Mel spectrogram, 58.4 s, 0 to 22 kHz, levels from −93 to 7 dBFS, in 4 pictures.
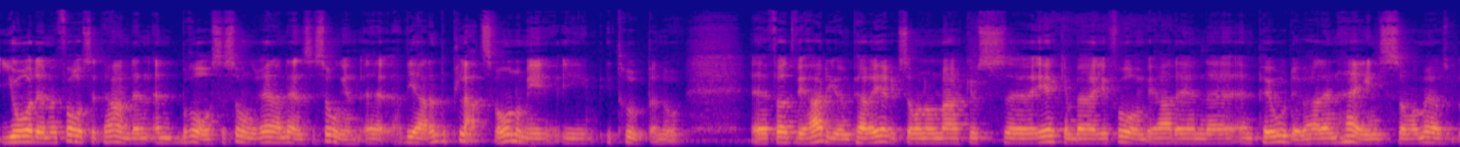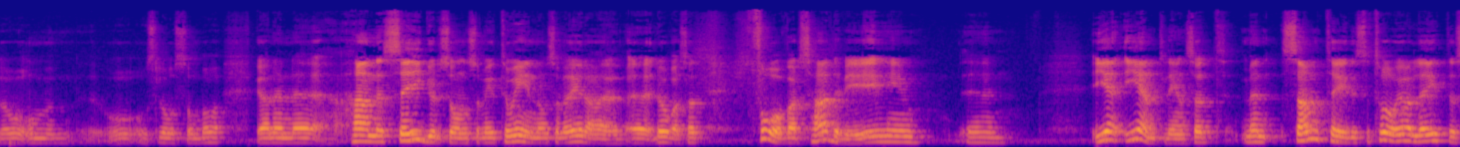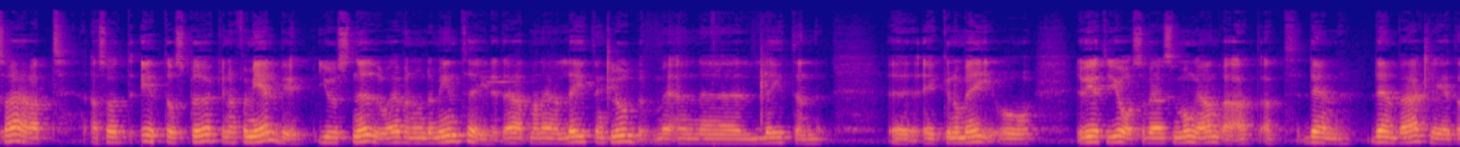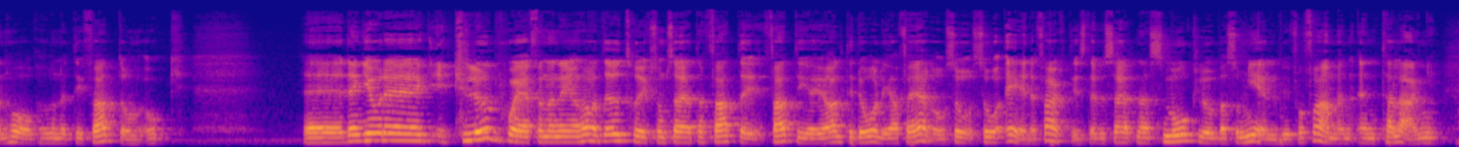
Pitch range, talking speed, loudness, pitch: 125-155 Hz, 185 wpm, -24 LUFS, 135 Hz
